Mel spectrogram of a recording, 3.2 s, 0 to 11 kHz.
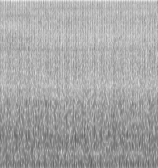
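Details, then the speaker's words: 1925 Ford Model T after decades sitting, points cleaned, fuel running low: old four-cylinder chugging at steady, slightly loose idle with busy mechanical clatter, no misfire; great running engine, normal idle. "That's cool. That's a great running engine. - It is."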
